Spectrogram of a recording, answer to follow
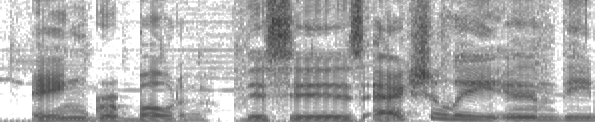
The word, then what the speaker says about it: Angrboda: So it's pronounced Angrboda.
